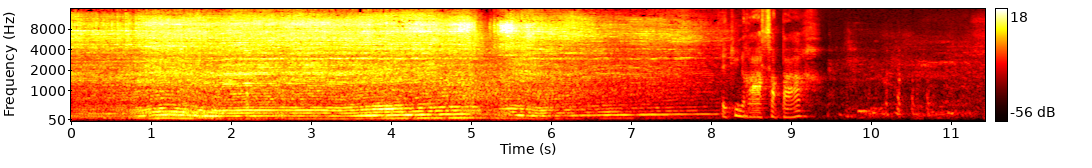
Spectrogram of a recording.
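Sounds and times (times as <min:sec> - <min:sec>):
older motorcycle engine revving in Alsace: 0:00.0 - 0:08.1
speech: 0:08.4 - 0:09.4
laughter: 0:09.6 - 0:11.4.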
